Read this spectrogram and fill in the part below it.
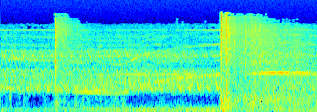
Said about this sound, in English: Last night, I told you about those donuts that were being performed by vandalist drivers, and then the cops show up, and then they start pelting the cops with fireworks. Listen to this. Sounds like Baghdad. Boom.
